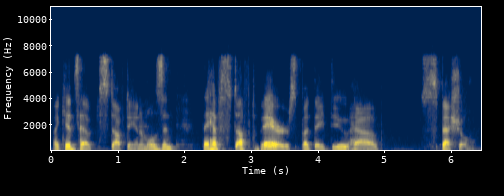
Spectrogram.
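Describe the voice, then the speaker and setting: A man teaching English from his home over a video call, his lowish voice coming through slightly muffled, lo-fi audio. He is encouraging, laughs often and slows down to explain each word. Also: very animated, a little mellow, slightly rough. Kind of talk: casual conversational lesson.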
